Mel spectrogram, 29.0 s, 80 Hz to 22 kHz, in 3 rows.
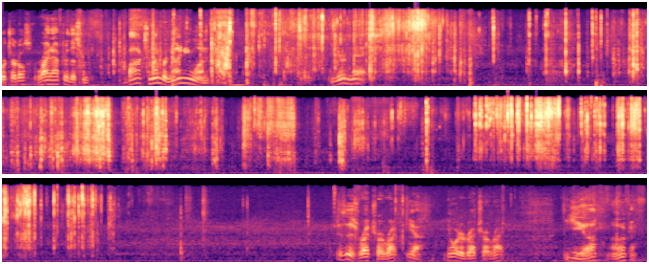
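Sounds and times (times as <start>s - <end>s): faint steady hum: 0.0s - 29.0s
crinkling and rustling: 1.0s - 21.1s
cardboard and foil packs tearing: 1.2s - 7.2s, 7.9s - 15.8s, 16.4s - 21.1s.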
